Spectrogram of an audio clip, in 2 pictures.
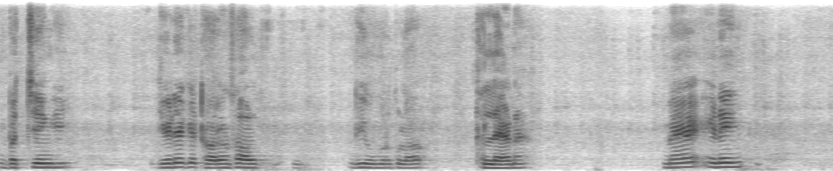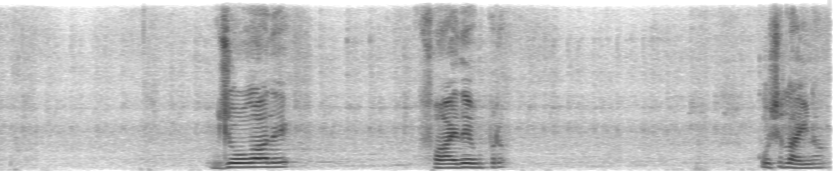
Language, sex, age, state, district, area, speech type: Dogri, male, 45-60, Jammu and Kashmir, Samba, rural, spontaneous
